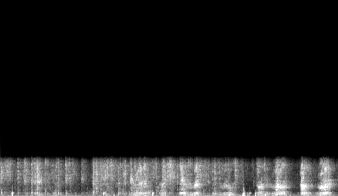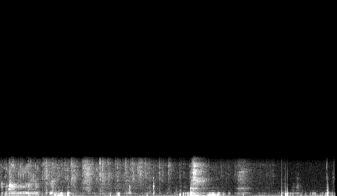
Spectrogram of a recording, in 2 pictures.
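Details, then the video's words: Female Wire Fox Terrier pup going after a broom, giving rough growly snarls and short bursts among scraping and knocking sounds, with a louder, tonal yelp-like burst near ten and a half seconds. "Wire Fox Terrier puppy attacking broom"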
